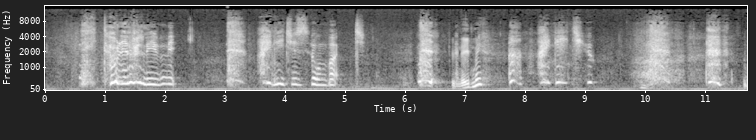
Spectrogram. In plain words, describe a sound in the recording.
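A young woman sobs and cries.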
